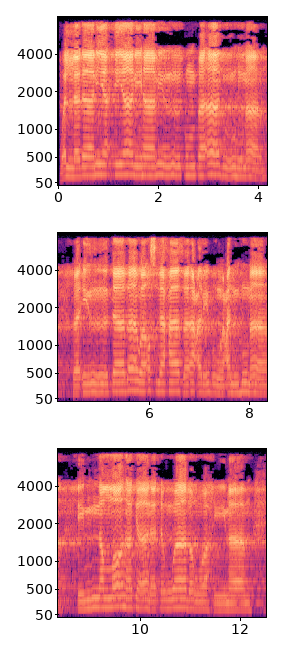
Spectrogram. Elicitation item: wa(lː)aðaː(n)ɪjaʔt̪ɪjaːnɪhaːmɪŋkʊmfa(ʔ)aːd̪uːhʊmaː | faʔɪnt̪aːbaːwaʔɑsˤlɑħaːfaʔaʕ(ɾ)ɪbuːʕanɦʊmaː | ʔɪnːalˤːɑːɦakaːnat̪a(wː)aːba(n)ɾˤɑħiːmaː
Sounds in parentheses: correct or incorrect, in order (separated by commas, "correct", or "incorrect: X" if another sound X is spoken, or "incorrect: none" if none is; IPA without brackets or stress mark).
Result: correct, correct, correct, correct, correct, correct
